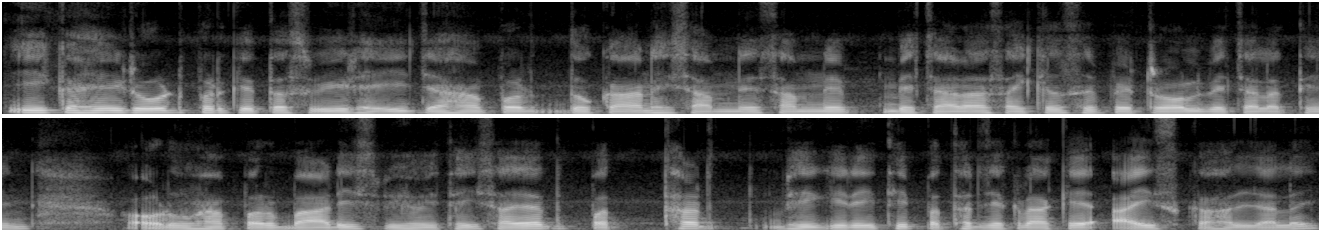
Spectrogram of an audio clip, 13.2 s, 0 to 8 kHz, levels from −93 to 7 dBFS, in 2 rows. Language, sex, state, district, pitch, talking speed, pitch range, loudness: Bajjika, male, Bihar, Vaishali, 120 Hz, 175 wpm, 115-130 Hz, -18 LUFS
